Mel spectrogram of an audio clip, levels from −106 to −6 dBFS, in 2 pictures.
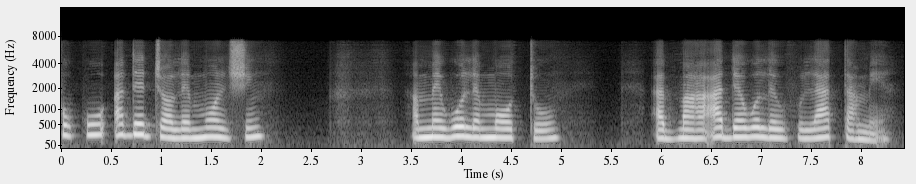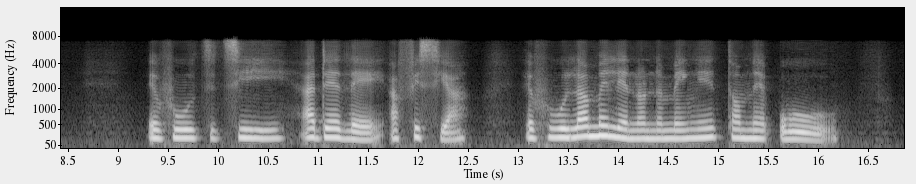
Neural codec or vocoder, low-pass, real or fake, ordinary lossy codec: codec, 16 kHz, 0.2 kbps, FocalCodec; 7.2 kHz; fake; Opus, 64 kbps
